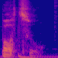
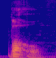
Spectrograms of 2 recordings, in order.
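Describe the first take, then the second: First: The middle T is clearly pronounced. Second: The middle T is dropped.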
